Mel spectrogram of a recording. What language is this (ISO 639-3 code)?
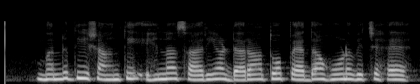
pan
